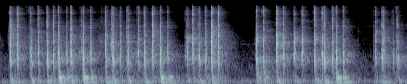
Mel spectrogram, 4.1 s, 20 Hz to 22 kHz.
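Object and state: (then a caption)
Plastic mechanical keyboard. Fast typing with fingertips on a Varmilo VBS108 Chinese-style full-size mechanical keyboard with Kailh crane switches and plastic keycaps, resting on a pink desk mat. About 25 crisp, bright keystroke clicks come in quick bursts, with short pauses between them. Each click is dry and dies away almost at once.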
